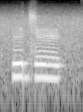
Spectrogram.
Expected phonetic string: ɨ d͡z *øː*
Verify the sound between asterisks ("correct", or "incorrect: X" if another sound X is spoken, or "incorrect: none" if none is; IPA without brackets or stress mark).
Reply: correct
